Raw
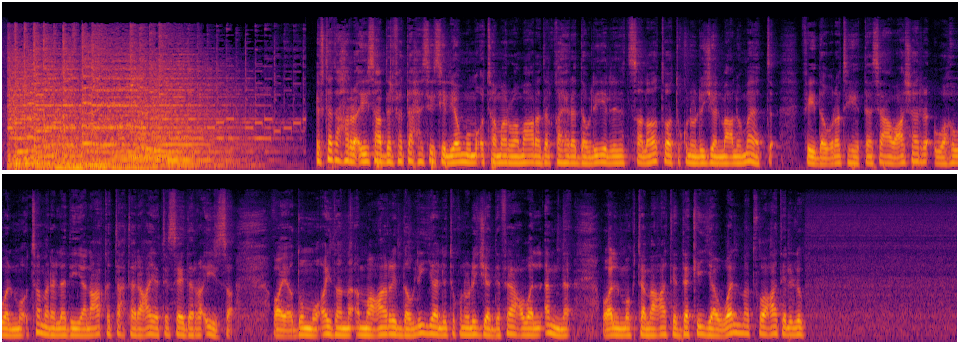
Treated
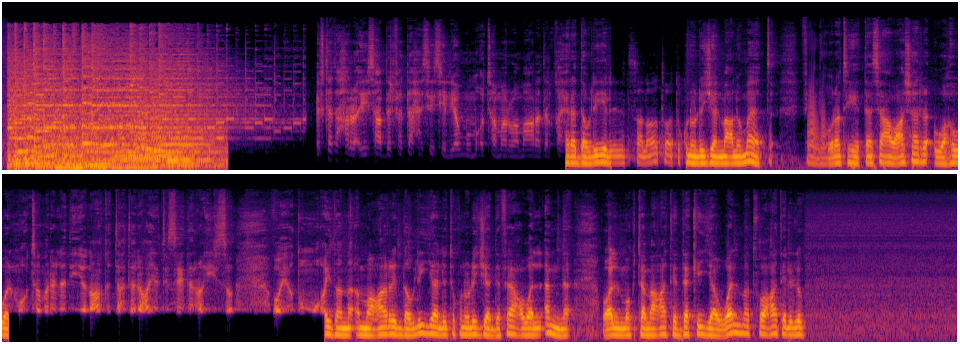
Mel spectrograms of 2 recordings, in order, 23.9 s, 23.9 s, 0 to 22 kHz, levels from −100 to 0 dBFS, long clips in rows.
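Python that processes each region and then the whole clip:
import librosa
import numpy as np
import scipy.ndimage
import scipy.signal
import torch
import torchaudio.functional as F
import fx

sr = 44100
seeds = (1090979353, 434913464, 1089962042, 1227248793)

y = fx.chain(x, sr, fx.highpass(hz=1300.0, slope=24),
    fx.high_shelf(hz=6900.0, db=-11.5), at=(2.82, 7.05))
y = fx.chain(y, sr, fx.low_shelf(hz=410.0, db=4.5),
    fx.level_steps(step_db=15),
    fx.bandpass_edges(low_hz=210.0, high_hz=3100.0), at=(7.61, 8.56))
y = fx.chain(y, sr, fx.band_shelf(hz=590.0, db=-12.5, octaves=2.5),
    fx.transformer_sat(knee_hz=1300.0), at=(9.56, 10.33))
y = fx.chain(y, sr, fx.brickwall_highpass(low_hz=640.0),
    fx.band_squash(depth_pct=40), at=(12.03, 15.99))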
